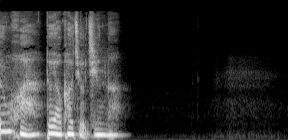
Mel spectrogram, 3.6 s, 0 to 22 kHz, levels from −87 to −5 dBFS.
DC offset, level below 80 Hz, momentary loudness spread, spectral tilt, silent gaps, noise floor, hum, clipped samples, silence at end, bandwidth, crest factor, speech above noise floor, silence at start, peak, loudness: under 0.1%; -42 dBFS; 8 LU; -5.5 dB/octave; none; -74 dBFS; none; under 0.1%; 2.1 s; 16 kHz; 16 dB; 59 dB; 0 s; -2 dBFS; -15 LUFS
